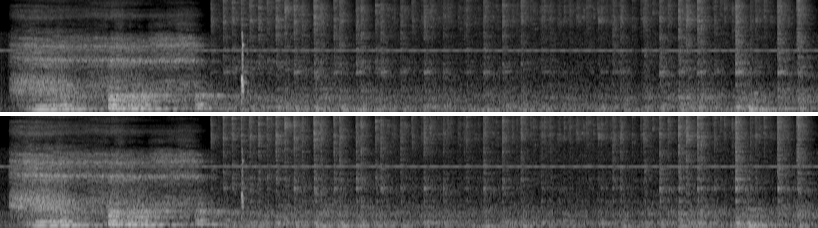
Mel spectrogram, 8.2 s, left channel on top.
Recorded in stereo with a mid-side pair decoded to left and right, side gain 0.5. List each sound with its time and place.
0.1 s laughter: 50° right, 0.8 m; by 2.0 s 45° left, 0.9 m
2.1 s typing on a keyboard: 20° right, 1.0 m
